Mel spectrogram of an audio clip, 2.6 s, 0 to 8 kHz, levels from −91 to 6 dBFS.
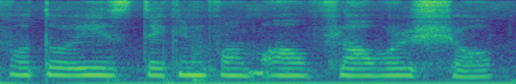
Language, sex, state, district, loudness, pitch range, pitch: English, female, Arunachal Pradesh, Lower Dibang Valley, -17 LUFS, 210-225 Hz, 215 Hz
